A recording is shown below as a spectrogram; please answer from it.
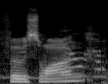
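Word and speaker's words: Fu Xuan: to say it I'm bad at it it's Foo swan Stars so yes for physics I'm not a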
